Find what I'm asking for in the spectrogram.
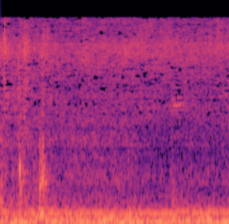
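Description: Potatoes are stirred into chili sauce in a hot pan, producing a steady, close sizzle and hiss with a few brief scraping stir sounds.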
